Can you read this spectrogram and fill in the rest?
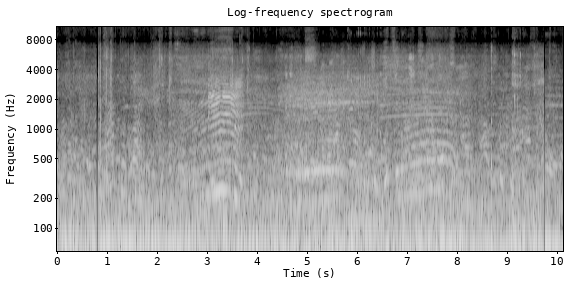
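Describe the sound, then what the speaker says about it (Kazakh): Heifers at a livestock bazaar, several loud drawn-out moos close by over a constant crowd murmur, with people talking and haggling throughout. "Бірінші тума қашар екен."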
